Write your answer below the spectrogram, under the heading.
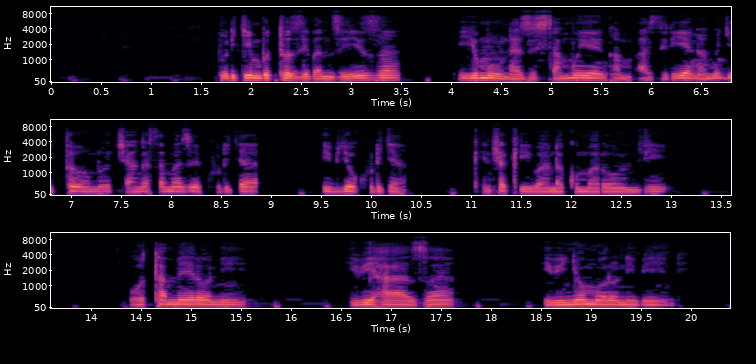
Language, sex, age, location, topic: Kinyarwanda, male, 25-35, Musanze, finance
